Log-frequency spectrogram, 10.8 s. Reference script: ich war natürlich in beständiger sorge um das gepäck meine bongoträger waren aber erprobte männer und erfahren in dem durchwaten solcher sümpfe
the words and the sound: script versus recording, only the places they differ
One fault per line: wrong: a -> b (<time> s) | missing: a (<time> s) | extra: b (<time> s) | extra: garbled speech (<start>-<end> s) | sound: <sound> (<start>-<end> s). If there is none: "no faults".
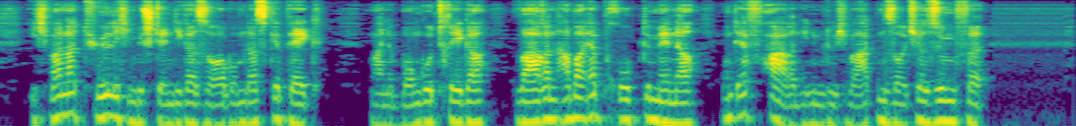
no faults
